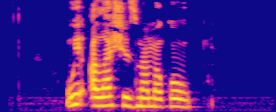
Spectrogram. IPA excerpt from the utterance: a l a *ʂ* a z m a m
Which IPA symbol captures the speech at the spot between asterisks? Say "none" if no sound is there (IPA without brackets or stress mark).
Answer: ʃ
